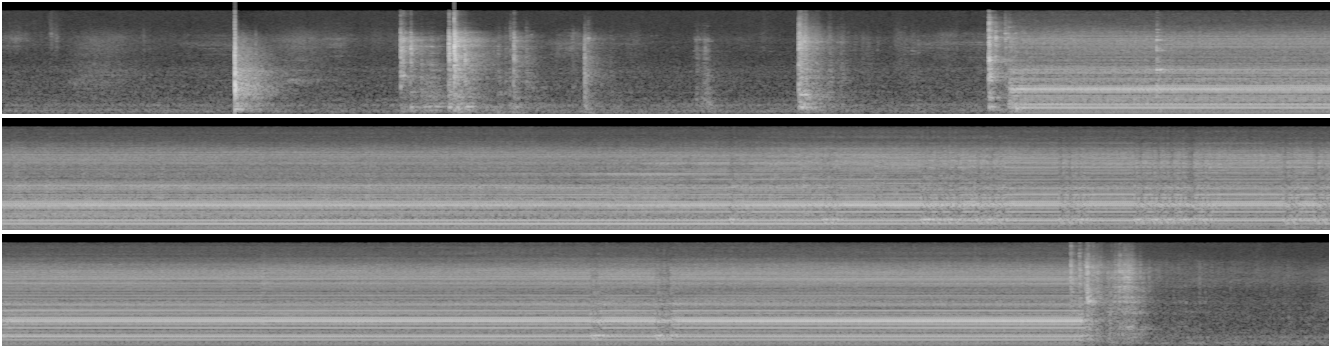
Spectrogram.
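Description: A few sharp clicks and knocks as the portafilter is locked into the group head of a Quick Mill Andreja Premium espresso machine and a glass is set down. About seven seconds in, the machine's vibratory pump starts a steady hum while a shot is pulled. It runs for about twenty seconds and cuts off near the end.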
